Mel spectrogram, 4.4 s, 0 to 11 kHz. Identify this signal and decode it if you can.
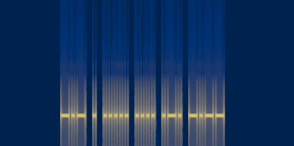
Morse code, heard as a keyed tone, about 30 wpm, 700 Hz. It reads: KE5HRY
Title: USA Call Signs Repeated 2x 30wpm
